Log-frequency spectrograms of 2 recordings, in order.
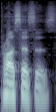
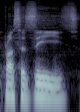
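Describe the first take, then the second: First: The final syllable has a short, reduced vowel. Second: The final syllable has a long 'eez' vowel. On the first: The speaker calls it right. "the regular plural for a word in English is just us at the end" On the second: The speaker calls it wrong. "You don't say processes"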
